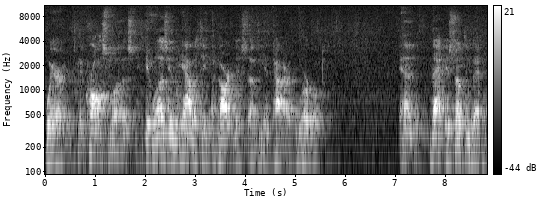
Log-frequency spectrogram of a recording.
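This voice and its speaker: A man speaks at a very slow pace with fairly even intonation. Room echo is audible. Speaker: guest preacher. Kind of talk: sermon. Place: church. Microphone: podium.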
